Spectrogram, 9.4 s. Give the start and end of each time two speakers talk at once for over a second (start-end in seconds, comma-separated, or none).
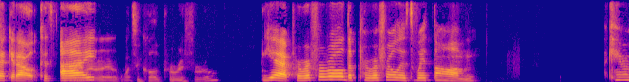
none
